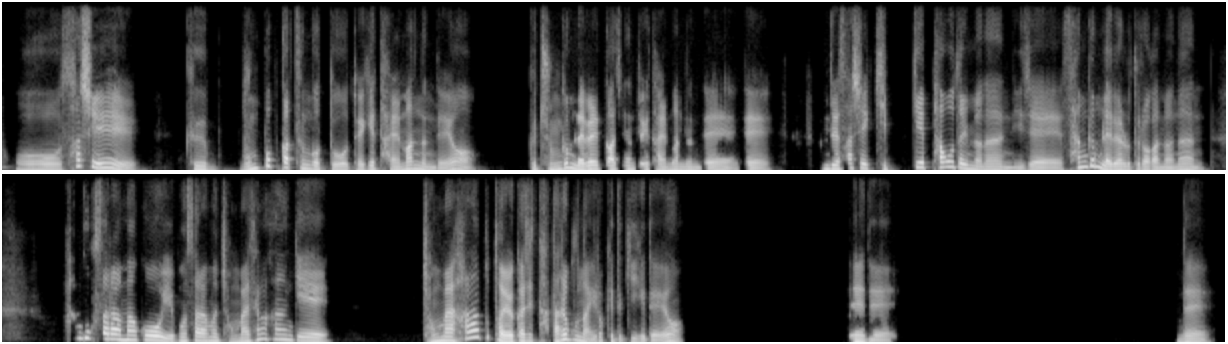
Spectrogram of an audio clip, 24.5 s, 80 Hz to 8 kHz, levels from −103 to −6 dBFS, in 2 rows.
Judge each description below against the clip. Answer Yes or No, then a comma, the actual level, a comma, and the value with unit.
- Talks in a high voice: No, medium, 145 Hz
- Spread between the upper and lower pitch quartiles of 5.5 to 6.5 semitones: No, wide, 7.3 semitones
